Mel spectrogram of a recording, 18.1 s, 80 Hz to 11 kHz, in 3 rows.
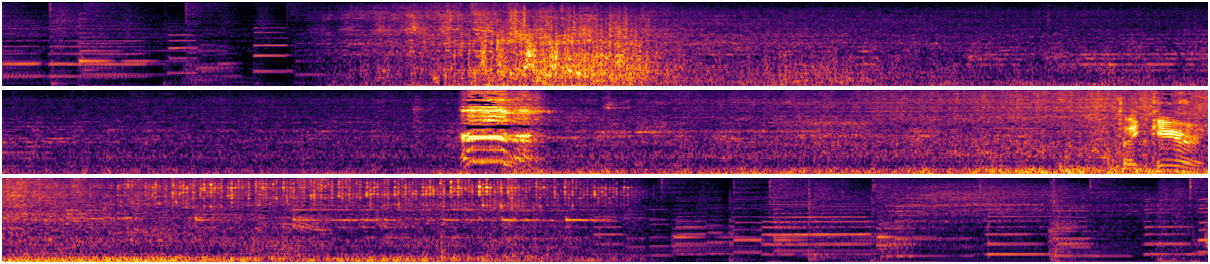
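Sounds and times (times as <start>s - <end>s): music with saxophone: 0.0s - 1.6s, 12.4s - 18.0s
car engine rumbling past: 1.6s - 15.4s.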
